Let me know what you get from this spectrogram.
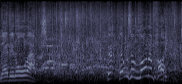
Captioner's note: studio audience applauds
